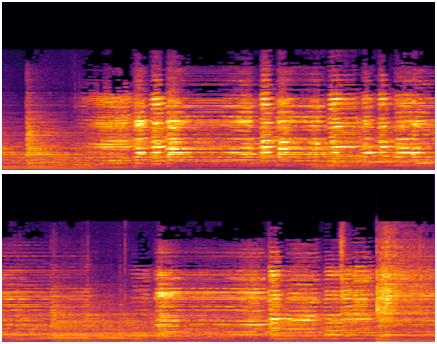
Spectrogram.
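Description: Harmonica playing a melody over piano and bass in a live band performance, recorded from the stands of an arena.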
